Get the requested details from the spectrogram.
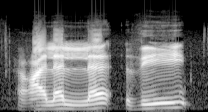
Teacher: علی الذی یا مدہ ہے. ذال کو ایک الف کی مقدار کھینچ کر پڑھیں گے. · لام کو لام کے ساتھ ملائیں گے. علی الذی یا مدہ ہے.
